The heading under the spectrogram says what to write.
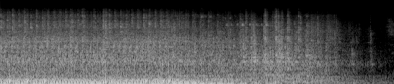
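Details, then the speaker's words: John Deere 425 riding mower with Kawasaki V-twin after replacing a bad ignition coil on one cylinder: even, fast, steady beat at full throttle, both cylinders firing, no stumbling, RPM possibly set slightly high; running normally. "that replacement did the trick so that's going to solve our issue now if we start it back up I'm sure everything won't run that Full Throttle pretty good"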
